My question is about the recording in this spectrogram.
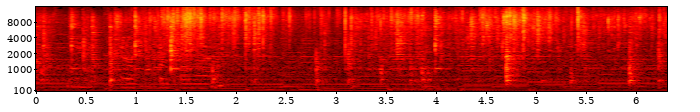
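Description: Whole spices and bay leaves sizzling and crackling in hot ghee in a nonstick pot, stirred with a plastic spoon, with sharper spits and scrapes now and then.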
